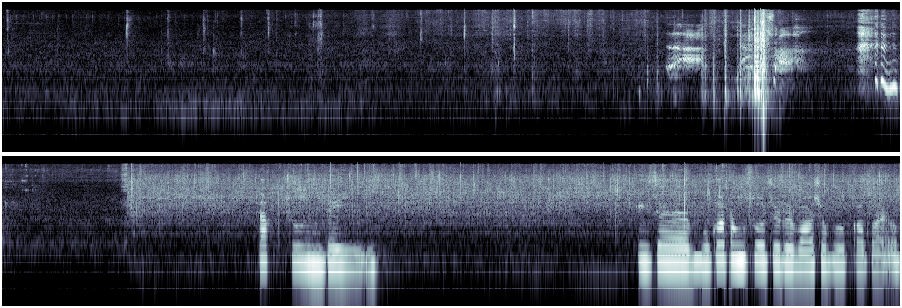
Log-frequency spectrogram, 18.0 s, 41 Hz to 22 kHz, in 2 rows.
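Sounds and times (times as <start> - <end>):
small clicks and ticks: 0.0 - 6.6.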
